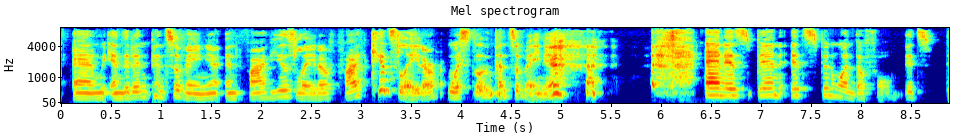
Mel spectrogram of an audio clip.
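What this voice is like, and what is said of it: New York accent. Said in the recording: “I definitely hear New York. You definitely have that New York accent.”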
